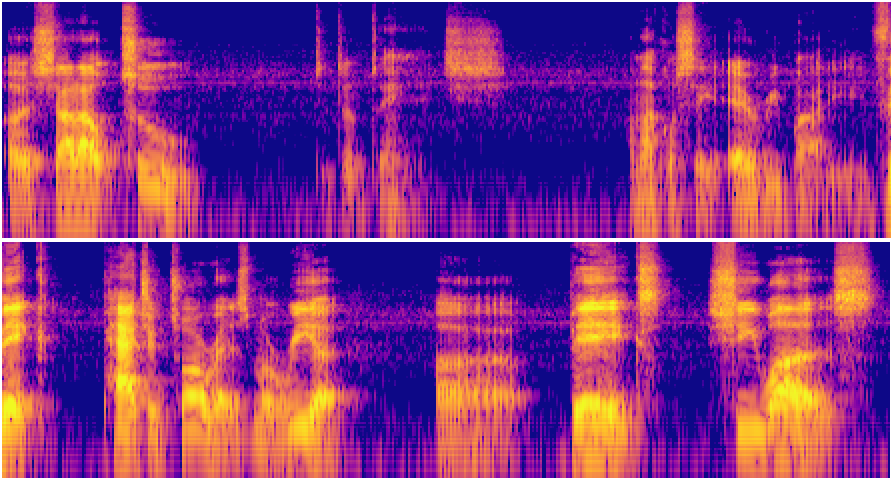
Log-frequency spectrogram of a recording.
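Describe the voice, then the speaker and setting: A man in his forties hosting a podcast, closing a livestream with relaxed chat and shout-outs to viewers by name. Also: fairly low pitch, drawn-out words. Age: 40s. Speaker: podcast host. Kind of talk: casual livestream sign-off chat.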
